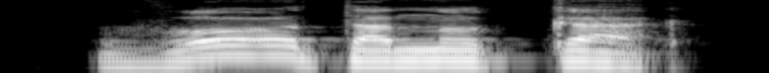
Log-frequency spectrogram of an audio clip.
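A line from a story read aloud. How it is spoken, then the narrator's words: Drawling. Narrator (Russian): протянул я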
